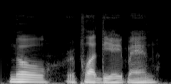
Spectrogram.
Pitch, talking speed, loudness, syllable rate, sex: 100 Hz, 175 wpm, -17 LUFS, 5.0 syllables/s, male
